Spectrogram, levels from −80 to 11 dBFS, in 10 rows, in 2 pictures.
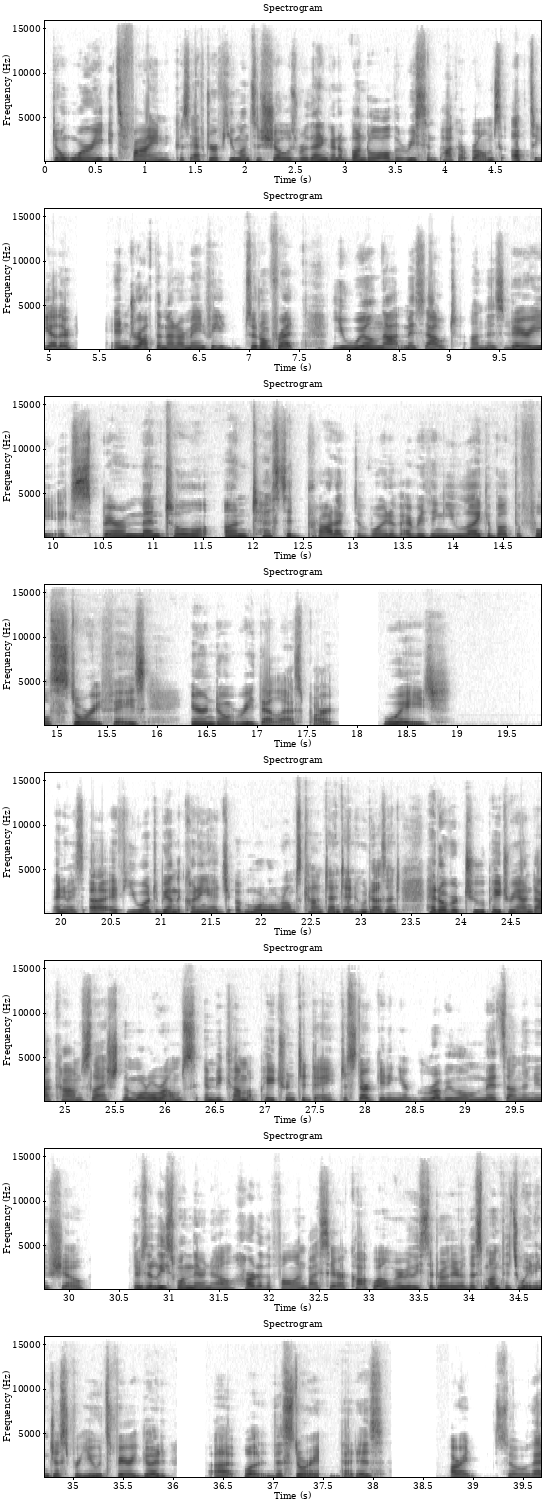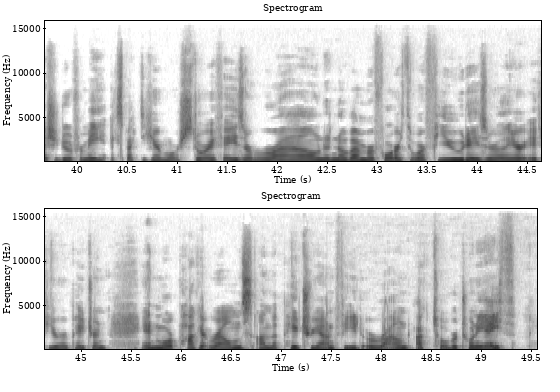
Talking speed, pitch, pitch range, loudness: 205 wpm, 140 Hz, 130-155 Hz, -17 LUFS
